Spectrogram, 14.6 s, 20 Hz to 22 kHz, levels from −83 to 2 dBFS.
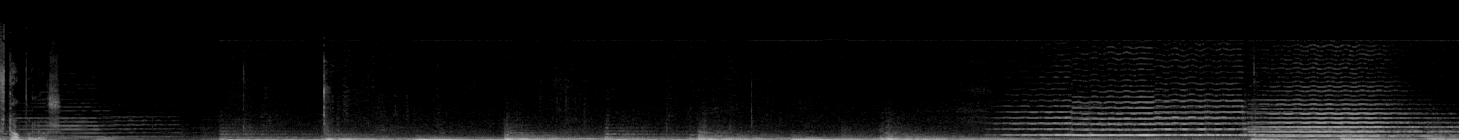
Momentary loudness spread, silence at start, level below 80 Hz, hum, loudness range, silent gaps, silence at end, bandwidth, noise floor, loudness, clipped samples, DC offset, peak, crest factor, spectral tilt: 12 LU; 0 s; -34 dBFS; none; 7 LU; none; 0 s; 11.5 kHz; -59 dBFS; -32 LUFS; under 0.1%; under 0.1%; -12 dBFS; 18 dB; -6 dB/octave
